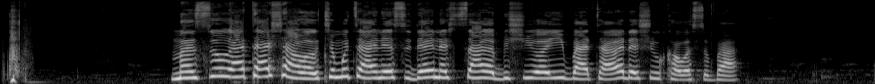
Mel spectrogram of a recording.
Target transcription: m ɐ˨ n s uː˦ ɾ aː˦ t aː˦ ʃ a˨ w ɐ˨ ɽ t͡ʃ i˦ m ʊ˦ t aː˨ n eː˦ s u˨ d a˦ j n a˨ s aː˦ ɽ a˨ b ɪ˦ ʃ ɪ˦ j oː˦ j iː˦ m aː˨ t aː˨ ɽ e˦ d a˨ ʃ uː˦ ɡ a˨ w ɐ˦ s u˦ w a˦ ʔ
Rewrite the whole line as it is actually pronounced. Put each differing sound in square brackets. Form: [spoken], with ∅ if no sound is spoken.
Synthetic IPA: m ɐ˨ n s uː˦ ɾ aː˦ t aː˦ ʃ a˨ w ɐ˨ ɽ t͡ʃ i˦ m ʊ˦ t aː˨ n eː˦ s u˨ d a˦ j n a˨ s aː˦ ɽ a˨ b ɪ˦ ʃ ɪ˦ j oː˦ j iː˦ [b] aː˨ t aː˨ ɽ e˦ d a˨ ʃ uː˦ [k] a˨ w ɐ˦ s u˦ [b] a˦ ʔ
